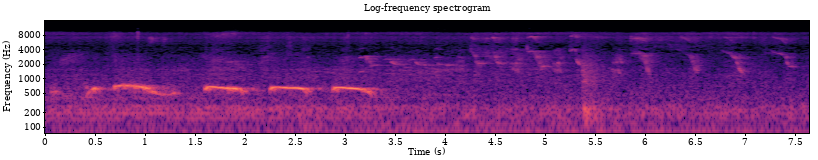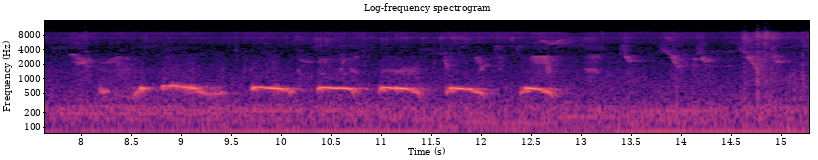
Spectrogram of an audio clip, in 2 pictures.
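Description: A bird calling in two phrases of low, repeated hooting notes: four in the first, then about seven more a few seconds later. Faint high chirping of small birds comes between and after the phrases.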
